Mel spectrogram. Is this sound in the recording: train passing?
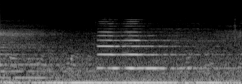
yes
